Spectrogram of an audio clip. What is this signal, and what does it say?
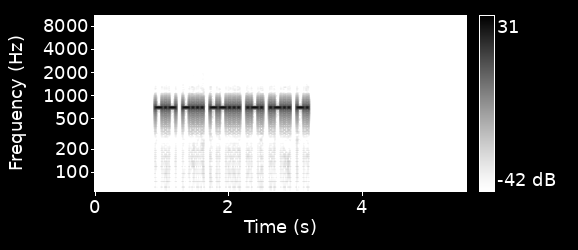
Morse code, heard as a keyed tone, about 36 wpm, 700 Hz. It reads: KB7RLN
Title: USA Call Signs - 6 Characters - Repeated 2x - 35wpm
